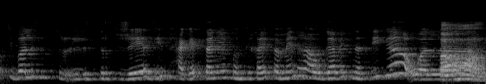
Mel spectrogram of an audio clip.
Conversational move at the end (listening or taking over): taking over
